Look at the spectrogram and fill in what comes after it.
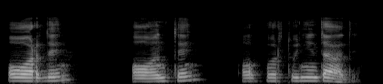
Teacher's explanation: читається як о на початку слова і коли наголошено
